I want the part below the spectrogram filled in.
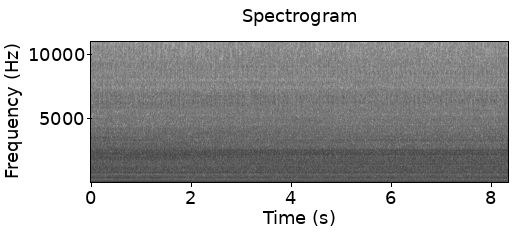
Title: Audi S4 B8 V6 (2010) - Cold start timing chain rattle - 110.000km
